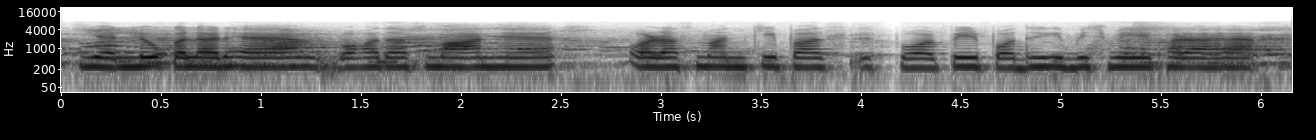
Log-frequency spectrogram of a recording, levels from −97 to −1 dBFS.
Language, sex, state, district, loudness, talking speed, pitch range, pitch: Hindi, female, Bihar, Muzaffarpur, -15 LUFS, 175 wpm, 235-245 Hz, 240 Hz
